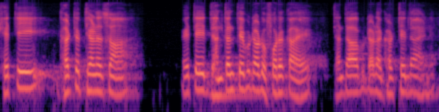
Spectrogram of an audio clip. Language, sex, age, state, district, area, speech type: Sindhi, male, 60+, Rajasthan, Ajmer, urban, spontaneous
